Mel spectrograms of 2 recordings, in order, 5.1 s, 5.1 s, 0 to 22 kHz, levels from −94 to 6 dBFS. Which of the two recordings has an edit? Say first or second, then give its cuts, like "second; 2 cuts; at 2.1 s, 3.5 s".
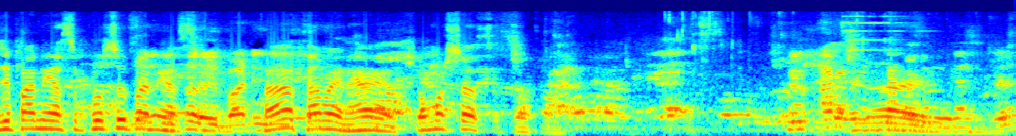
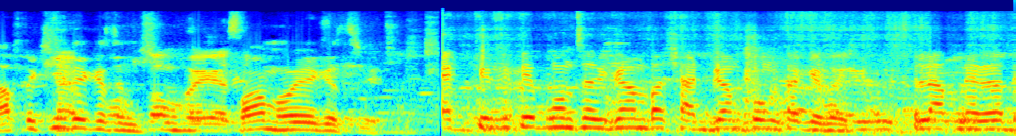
second; 1 cut; at 2.2 s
